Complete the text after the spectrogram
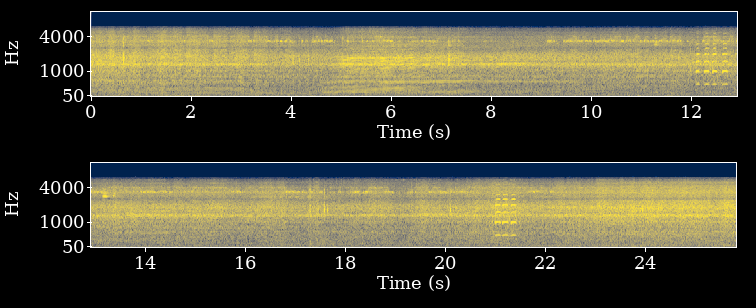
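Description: Wind rushes past in a steady roar.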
